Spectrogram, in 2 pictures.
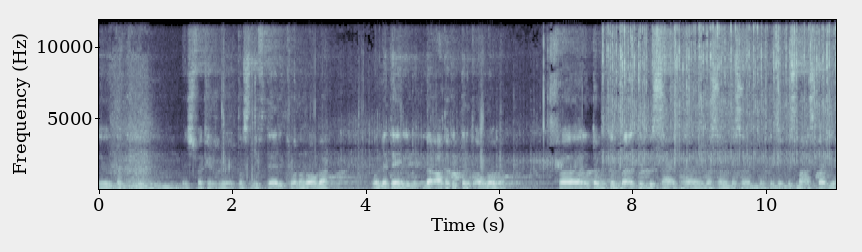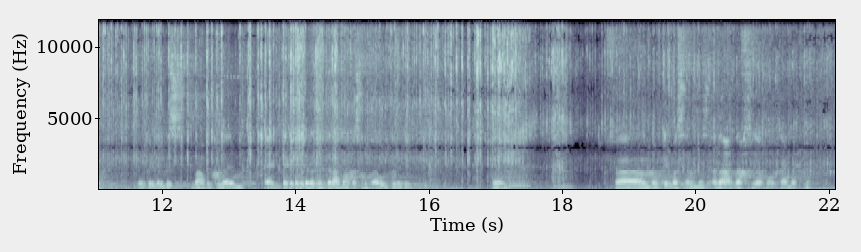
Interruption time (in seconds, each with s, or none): none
